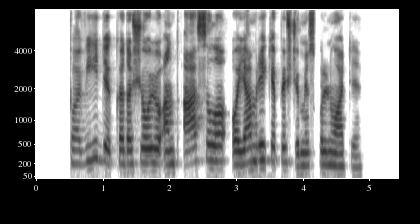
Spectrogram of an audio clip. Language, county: Lithuanian, Panevėžys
